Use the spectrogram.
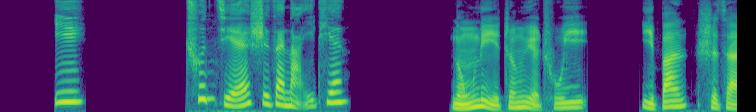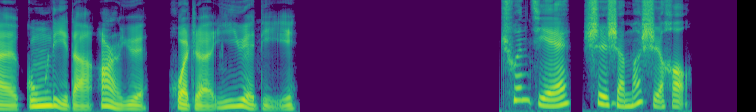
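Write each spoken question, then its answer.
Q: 春节是什么时候?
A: 农历正月初一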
